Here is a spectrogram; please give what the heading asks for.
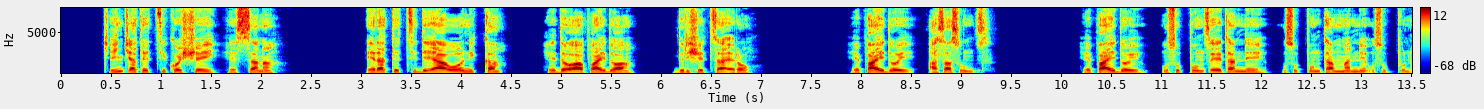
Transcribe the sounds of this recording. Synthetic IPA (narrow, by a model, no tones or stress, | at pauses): t͡ʃʼɪnt͡ʃʼːɐt̪ɛt͡sːɪkɔʃːɛjhɛsːɐnɐ | ʔɛɾɐt̪ɛt͡sːɪd̪ɛʔɪaːo̞ːnɪkːɐ | hɛd̪ɔaːpɐjd̪ɔwaː | bɪɾʃɛt͡sːaɛɾɔ | hɛpɐjd̪ɔjʔɐsɐsʊnt͡s | hɛpɐjd̪ɔjʊsʊpːʊnt͡sʼe̞ːt̪ɐnːɛʊsʊpːʊnt̪ɐmːɐnːɛʔʊ̰sʊpːʊnɐ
